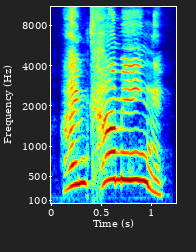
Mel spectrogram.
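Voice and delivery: high loud slow yell. A narrator's reading. Lena yelling to Dune that she is coming. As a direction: stretch out a full-lung yell. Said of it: "she yelled at the top of her lungs".

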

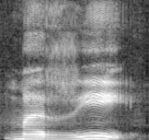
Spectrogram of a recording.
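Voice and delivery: మర్రి with a long, pressed double rr; stressed double r. Shown as a demonstration. Teacher to children, showing the pressed rr in మర్రి. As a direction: lean hard on the rr in మర్రి. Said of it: "ఒత్తి పలకాలి ఇది".

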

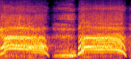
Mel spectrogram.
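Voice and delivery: very high, loud mock screams; imitated screaming. Comedian imitating his friend locked out on his shoulders, high screams. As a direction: shriek in short bursts. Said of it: "he does stop screaming".

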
